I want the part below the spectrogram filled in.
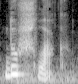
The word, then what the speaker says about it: дуршлаг: Например, «откинуть вермишель на дуршлаг». Ударение падает на последний слог «дуршлаг». Произносится и пишется как «дуршлаг».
